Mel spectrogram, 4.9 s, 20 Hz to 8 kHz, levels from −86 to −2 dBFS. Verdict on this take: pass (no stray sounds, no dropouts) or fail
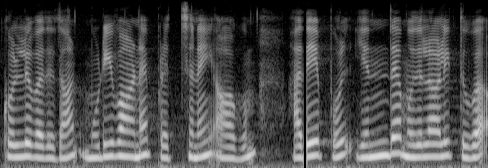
fail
